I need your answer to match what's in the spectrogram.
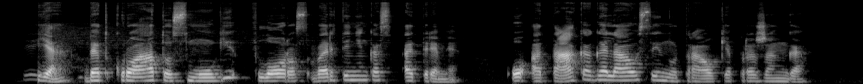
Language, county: Lithuanian, Klaipėda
